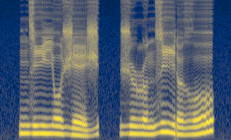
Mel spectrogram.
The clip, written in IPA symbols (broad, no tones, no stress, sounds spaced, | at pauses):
n z i j o ʒ e ʒ | ʒ ʉ ɭ o n z i ɾ ɵ ɣ o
